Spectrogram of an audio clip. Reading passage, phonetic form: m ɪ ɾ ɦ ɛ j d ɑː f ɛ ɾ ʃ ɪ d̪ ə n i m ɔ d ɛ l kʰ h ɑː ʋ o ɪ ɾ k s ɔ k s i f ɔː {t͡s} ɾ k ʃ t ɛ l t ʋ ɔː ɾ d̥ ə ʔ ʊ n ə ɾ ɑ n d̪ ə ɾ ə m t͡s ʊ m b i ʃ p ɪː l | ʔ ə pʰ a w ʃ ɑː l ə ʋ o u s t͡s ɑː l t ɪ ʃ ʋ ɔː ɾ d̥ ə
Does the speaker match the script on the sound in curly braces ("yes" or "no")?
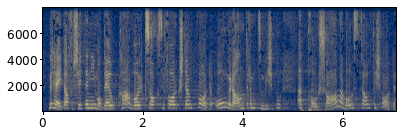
no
